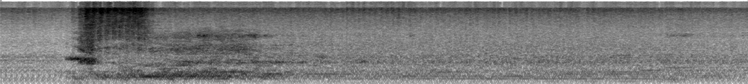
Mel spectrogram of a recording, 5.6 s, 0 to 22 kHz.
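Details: Craftsman T1400 riding mower, after gas-in-oil from a leaking carburetor was fixed, about to be run 20–25 minutes to seal head gasket; brief surge as it catches, then smooth even steady idle, no knocks or misses. Normal running.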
